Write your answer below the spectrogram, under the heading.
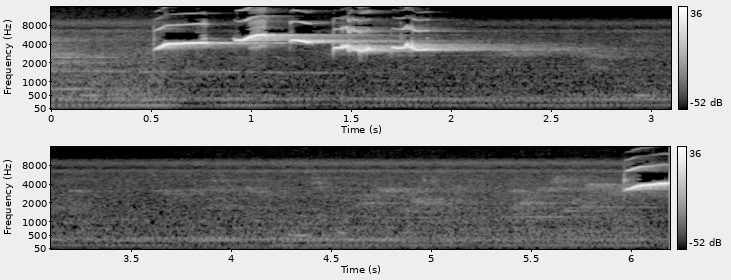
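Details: White-rumped shama song used to train young birds to learn its voice: one loud burst of whistled, sliding phrases near the top of the range, then a long quiet gap before a new phrase begins.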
